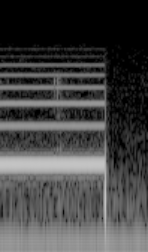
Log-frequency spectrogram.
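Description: Telephone line tone of an incoming call: one steady electronic tone that holds for well over a second, then cuts off abruptly and leaves faint line hiss.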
